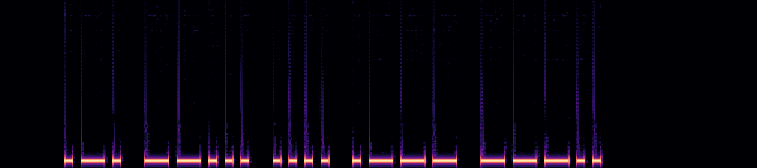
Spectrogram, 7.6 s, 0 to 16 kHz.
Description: Morse code, heard as a keyed tone, about 15 wpm, 700 Hz. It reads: R7HJ8
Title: Code Groups - 5 Letter:Numbers - 15wpm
